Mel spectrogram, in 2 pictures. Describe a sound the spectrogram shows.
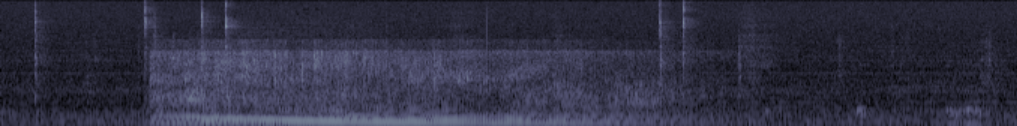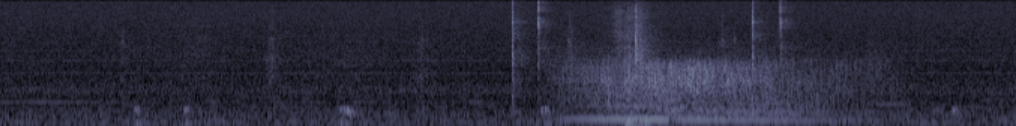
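A tank engine roars and rumbles, then fades away.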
